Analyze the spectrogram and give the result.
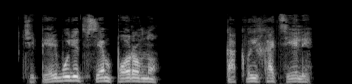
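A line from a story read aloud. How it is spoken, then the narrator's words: Growled. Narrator (Russian): прорычал Икабод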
